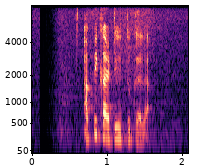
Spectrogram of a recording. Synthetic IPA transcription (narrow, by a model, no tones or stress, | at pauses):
ɐpːikɐʈːijit̪ːukːɐla̰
